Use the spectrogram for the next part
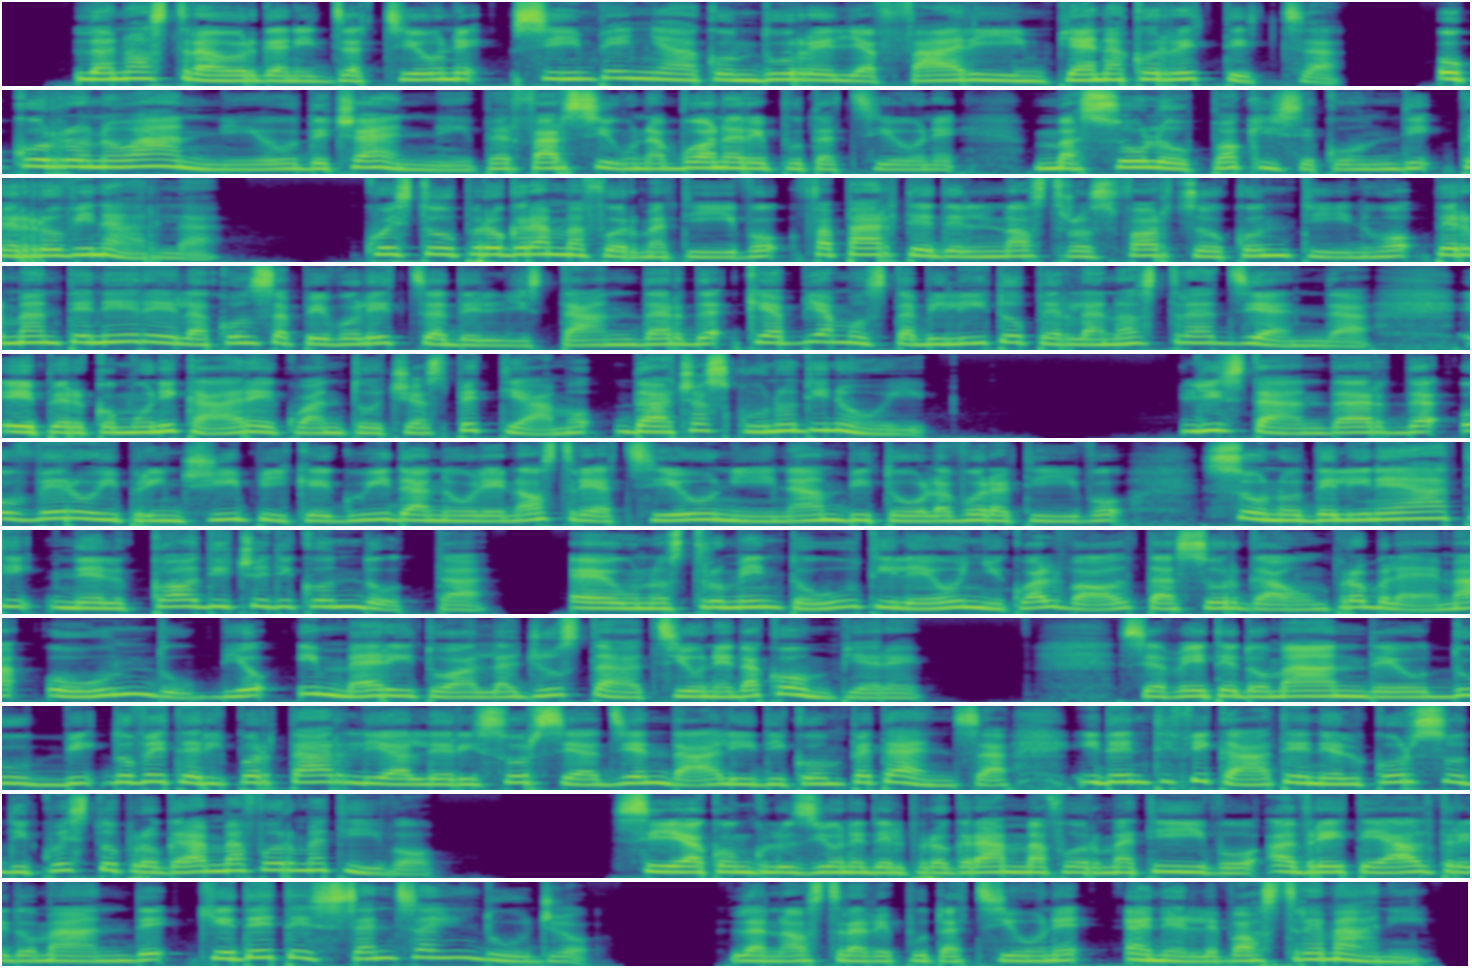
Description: Sprecherin italienisch, bright, friendly, charming, versatile, young, professional
Sprechprobe: eLearning (Muttersprache):
female voice over artist italian, bright, friendly, charming, versatile, young, professional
